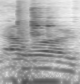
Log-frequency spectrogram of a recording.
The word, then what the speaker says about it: Allard: And then we got Andy Allard. It's good. Did I pronounce that right? It's Allard.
